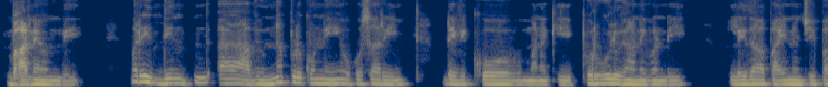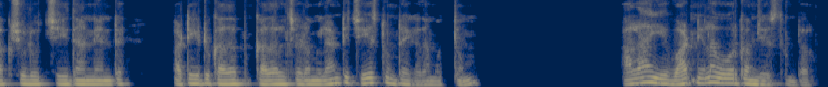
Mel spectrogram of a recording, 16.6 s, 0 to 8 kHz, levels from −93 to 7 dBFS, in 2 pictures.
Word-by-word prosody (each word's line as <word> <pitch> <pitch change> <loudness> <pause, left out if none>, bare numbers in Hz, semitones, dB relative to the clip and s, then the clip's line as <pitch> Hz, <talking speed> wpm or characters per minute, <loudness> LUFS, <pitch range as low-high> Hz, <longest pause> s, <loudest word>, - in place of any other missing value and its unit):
బానే 125 +1 +7
ఉంది. 115 -3 -2 0.6
మరి 200 0 +5 0.2
దీని 150 +1 +1 0.2
ఇంత్ 170 0 -3 0.2
ఆహ్, 145 -1 -1
అవి 125 +1 -2
ఉన్నప్పుడు 180 +6 +2
కొన్ని 145 -2 +2 0.2
ఒకోసారి 130 -1 0 0.6
డెవికో 130 0 0 0.4
మనకి 120 +1 -2 0.2
పురుగులు 140 0 +4
గానివ్వండి, 125 -2 +1 0.6
లేదా 130 +1 +3 0.2
పైనుంచి 125 +1 +2
పక్షులొచ్చి 130 0 +1
దాన్ని 125 -1 +2
అంటే 120 +2 -2 0.6
అటు 130 +5 -1
ఇటు 140 +1 -1
కదప్ 130 0 +2
కదల్చడం 125 0 +1
ఇలాంటివి 160 +7 -1
చేస్తుంటాయి 150 -5 -2
గదా 105 +1 -8
మొత్తం... 115 +1 -8 1.6
అలా 160 +6 0 0.2
ఈ - - +1
వాటిని 150 +5 0
ఎలా 180 +2 0
ఓవర్‌కమ్ 145 -4 0
జేస్తుంటారు? 110 -4 -6
130 Hz, 120 wpm, -31 LUFS, 125-145 Hz, 1.6 s, బానే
